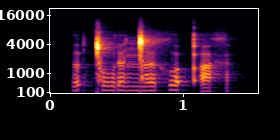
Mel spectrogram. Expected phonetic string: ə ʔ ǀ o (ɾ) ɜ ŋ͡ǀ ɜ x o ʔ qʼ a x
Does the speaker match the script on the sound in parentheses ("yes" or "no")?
yes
